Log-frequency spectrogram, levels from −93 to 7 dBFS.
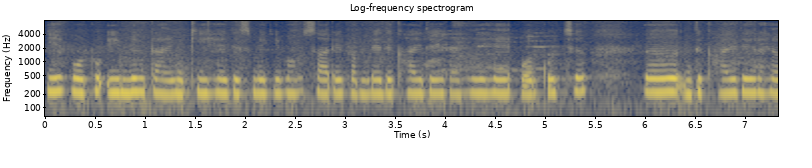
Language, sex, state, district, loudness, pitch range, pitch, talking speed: Hindi, female, Chhattisgarh, Kabirdham, -16 LUFS, 205-215 Hz, 210 Hz, 165 wpm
